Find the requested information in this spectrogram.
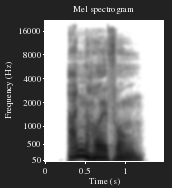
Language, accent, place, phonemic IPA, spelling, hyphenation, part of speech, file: German, Germany, Berlin, /ˈanˌhɔɪ̯fʊŋ/, Anhäufung, An‧häu‧fung, noun, De-Anhäufung.ogg
- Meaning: accumulation (act of accumulating, the state of being accumulated)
